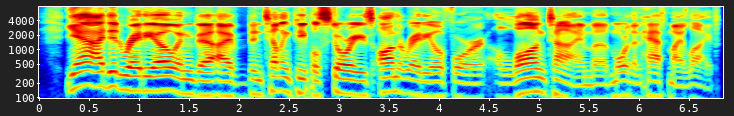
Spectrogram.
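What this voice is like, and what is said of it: Polished radio announcer voice. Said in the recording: “got years of experience in radio, as you can probably tell from his voice.”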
